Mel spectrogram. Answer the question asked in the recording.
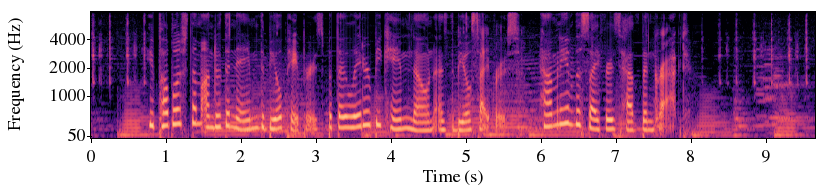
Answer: Only one of the ciphers has been decoded.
